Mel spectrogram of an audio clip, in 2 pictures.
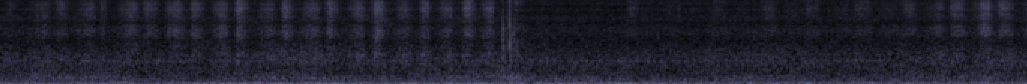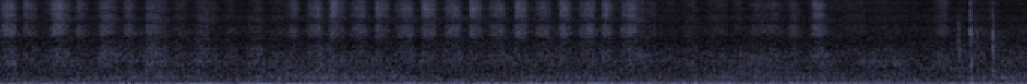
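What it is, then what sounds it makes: Marker scratching on royal icing cookie. A blue food-coloring marker held in a hand rubs and scratches across the dry, hard white royal icing of a large, flat, solid vanilla sugar cookie printed with a snowman. It makes a steady run of quick, bright, papery scratching strokes over a low, constant rumble.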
